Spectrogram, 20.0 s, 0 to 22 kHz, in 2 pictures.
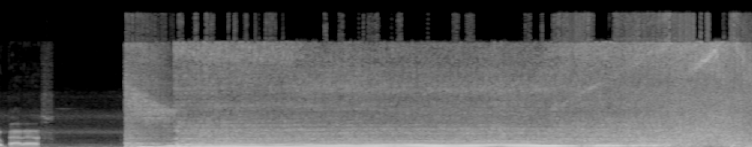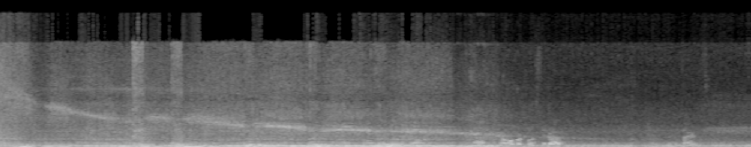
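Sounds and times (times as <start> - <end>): car engine revving: 1.7 - 20.0.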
